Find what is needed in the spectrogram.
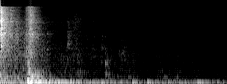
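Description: Near quiet: a faint low hum of background room tone, after a short knock right at the start.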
